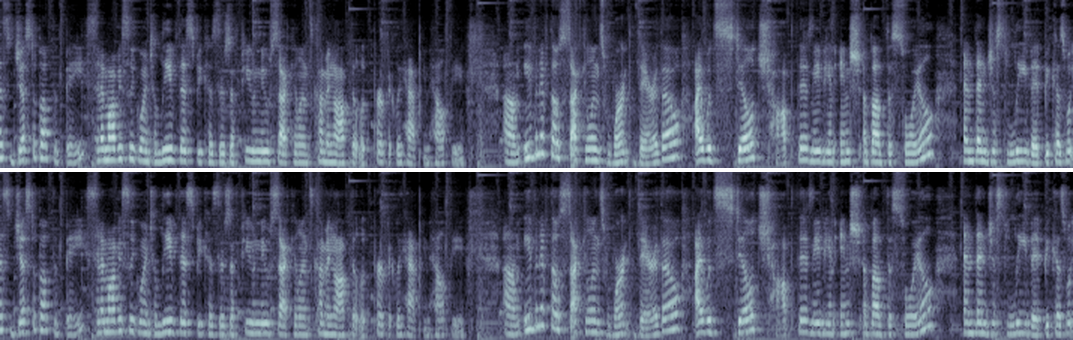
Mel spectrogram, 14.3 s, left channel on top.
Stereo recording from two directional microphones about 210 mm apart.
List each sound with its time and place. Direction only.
0.0 s speech: 20° left (ahead or behind)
